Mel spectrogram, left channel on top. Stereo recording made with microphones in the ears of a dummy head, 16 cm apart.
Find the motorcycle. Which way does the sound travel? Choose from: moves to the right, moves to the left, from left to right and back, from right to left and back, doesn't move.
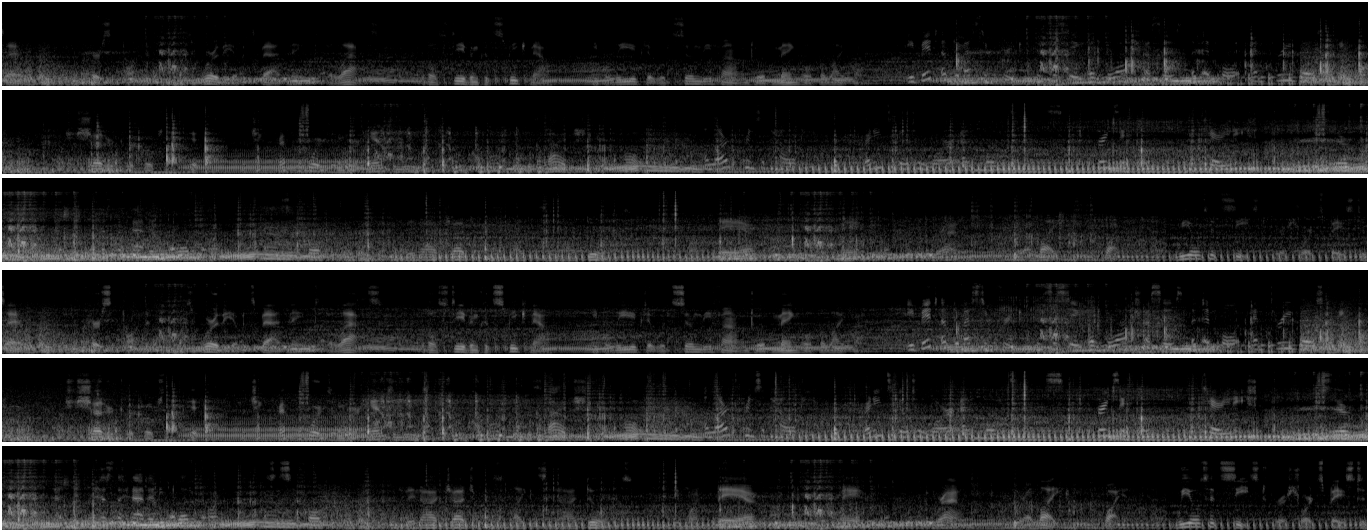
moves to the left.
